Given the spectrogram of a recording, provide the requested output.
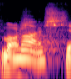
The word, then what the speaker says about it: morge: And how do you pronounce that word again? – Morge. Yeah, Morge. – You got it. That's it.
